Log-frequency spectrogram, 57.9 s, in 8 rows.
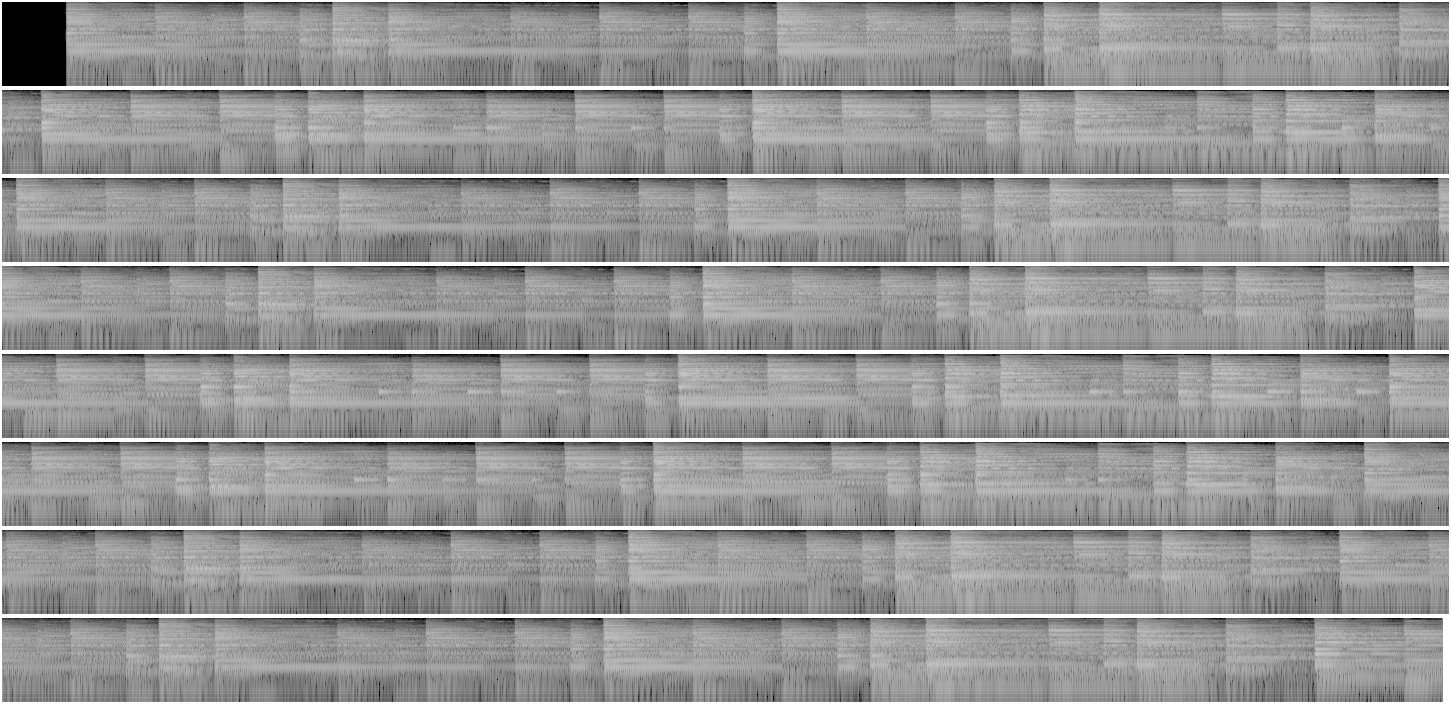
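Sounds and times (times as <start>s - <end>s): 
bar piano: 0.3s - 57.8s.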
